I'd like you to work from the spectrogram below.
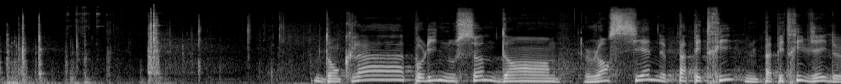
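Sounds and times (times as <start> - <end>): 
heavy old door clunk at an exhibition entrance in a former paper mill: 0.0 - 2.3
sharp metallic clinks and rattles: 0.6 - 2.6
speech: 3.2 - 8.4.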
